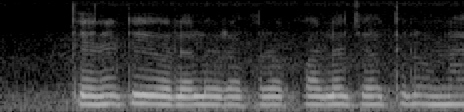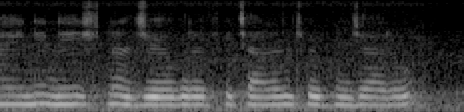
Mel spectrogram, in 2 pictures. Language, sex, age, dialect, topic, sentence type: Telugu, female, 18-24, Central/Coastal, agriculture, statement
